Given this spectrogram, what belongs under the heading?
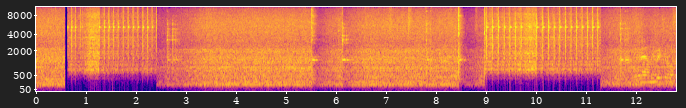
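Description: A hammer rapidly strikes a hand-forged nail head on an anvil, coming in fast rhythmic bursts of sharp metallic blows separated by brief pauses, loud and close, with a person speaking between them.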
